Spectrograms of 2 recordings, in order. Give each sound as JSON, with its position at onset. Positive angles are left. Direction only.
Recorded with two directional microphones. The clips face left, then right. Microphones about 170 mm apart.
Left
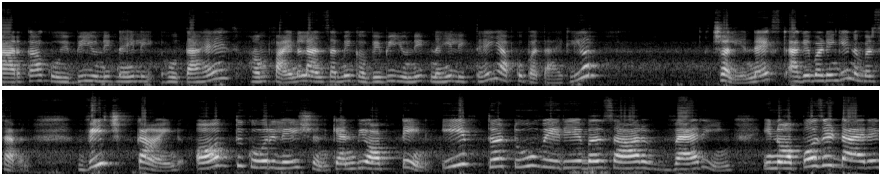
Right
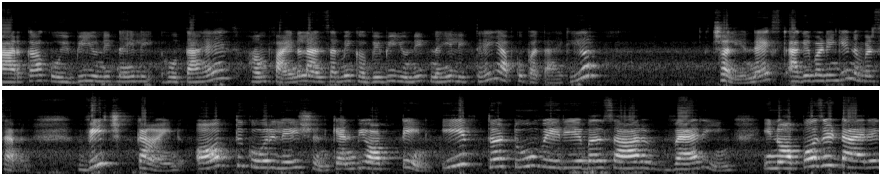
{"t": 0.0, "sound": "a woman's voice", "side_deg": 20}
{"t": 7.1, "sound": "a woman's voice", "side_deg": 25}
